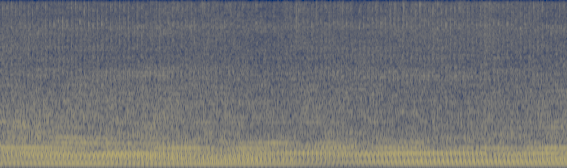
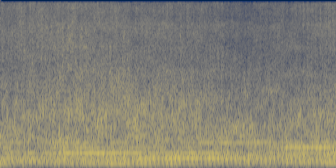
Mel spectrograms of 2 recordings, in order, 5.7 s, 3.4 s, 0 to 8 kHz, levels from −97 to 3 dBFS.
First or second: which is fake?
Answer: second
